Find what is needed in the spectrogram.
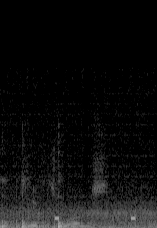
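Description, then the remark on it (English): Two short electronic beeps of telephone keypad dialing tones, spaced apart, as a studio phone line is checked to see if it works, over a muffled background with faint indistinct voice-like sounds. “I know we've had a lot of in-studio guests in recent days, but sometimes you got to see if the phone works to make sure that people can chime in at any given time.”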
